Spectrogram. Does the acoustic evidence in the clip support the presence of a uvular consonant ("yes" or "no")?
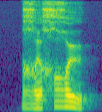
yes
